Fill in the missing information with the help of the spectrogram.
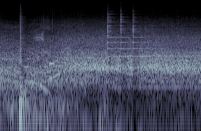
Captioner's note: applause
